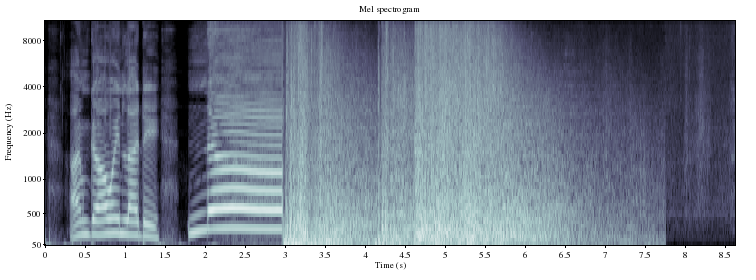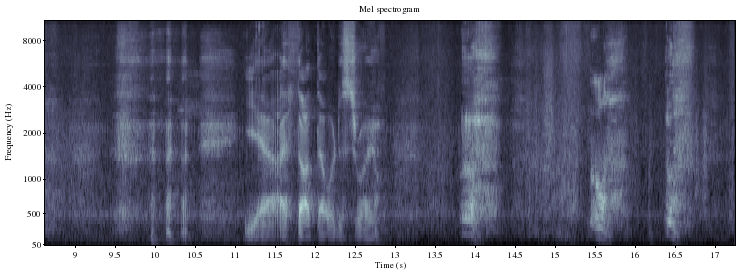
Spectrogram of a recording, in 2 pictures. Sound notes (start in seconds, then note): 3.0 explosion; 9.6 chuckles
